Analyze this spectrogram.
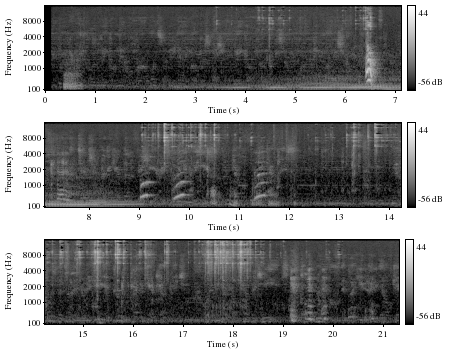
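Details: Shih Tzu named Cinnamon barking and swatting at another dog, Sundae, to take a white tiger toy from her mouth; one of three pet dogs at a family house. A sharp thump, then a run of short repeated barks, with people's voices in the background.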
